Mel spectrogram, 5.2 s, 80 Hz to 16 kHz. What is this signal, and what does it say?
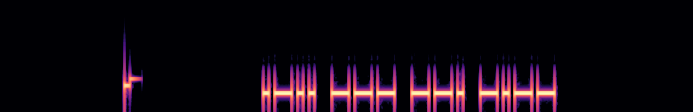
Morse code, heard as a keyed tone, about 28 wpm, 700 Hz. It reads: LOGY
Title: Multi-letter Phonemes Quick Fire 28wpm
